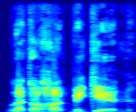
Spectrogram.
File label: Voices Phrase Hi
